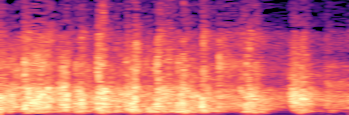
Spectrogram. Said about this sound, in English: Everyone, let's get a hearty round of applause from our studio audience.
